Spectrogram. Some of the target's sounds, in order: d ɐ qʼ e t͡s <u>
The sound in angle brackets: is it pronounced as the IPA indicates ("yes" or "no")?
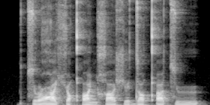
no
